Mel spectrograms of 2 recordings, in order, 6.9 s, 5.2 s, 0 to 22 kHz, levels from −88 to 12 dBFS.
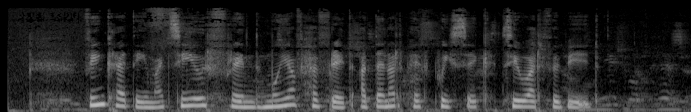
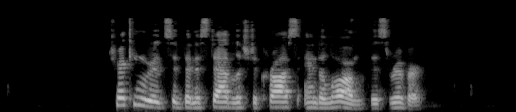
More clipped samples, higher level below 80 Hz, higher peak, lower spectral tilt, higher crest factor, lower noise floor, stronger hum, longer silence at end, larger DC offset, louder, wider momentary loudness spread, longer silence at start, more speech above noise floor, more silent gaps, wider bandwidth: neither; first, -56 dBFS vs -76 dBFS; second, -12 dBFS vs -4 dBFS; about the same, -5.5 dB/octave vs -4.5 dB/octave; about the same, 16 dB vs 18 dB; second, -51 dBFS vs under -90 dBFS; neither; second, 0.1 s vs 0.95 s; neither; second, -28 LUFS vs -21 LUFS; first, 20 LU vs 9 LU; second, 0.1 s vs 1.1 s; second, 24 dB vs over 69 dB; neither; first, 16 kHz vs 11.5 kHz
